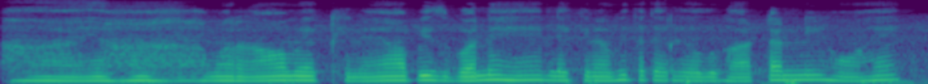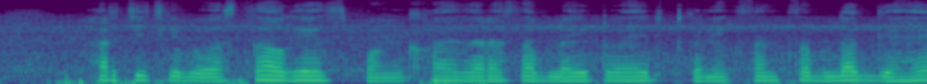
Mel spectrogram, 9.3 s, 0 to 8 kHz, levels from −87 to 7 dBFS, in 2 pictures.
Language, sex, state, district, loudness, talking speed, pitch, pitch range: Chhattisgarhi, male, Chhattisgarh, Korba, -28 LUFS, 220 wpm, 145 Hz, 140-155 Hz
